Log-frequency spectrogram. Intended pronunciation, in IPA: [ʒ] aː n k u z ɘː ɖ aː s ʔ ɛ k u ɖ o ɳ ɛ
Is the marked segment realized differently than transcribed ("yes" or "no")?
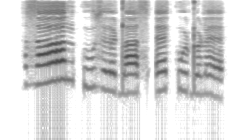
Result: yes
